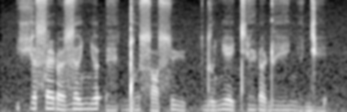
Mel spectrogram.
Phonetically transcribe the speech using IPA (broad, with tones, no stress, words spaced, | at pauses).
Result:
çə˦sɛ˦ɽœ˨ zə˦ ʎə˦ʔɛ̤˨ ɡ͡ǃʊ˦sɒ˨sy˦˨ | dʊ˨ʎe˦˨cʰe̤˦ ɽə˨ ɖʱe̤˦ʎə̤˨ɟe̤˨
